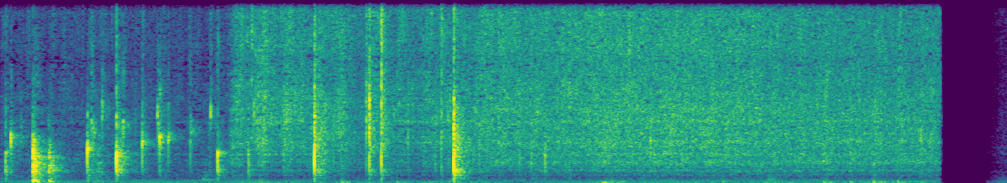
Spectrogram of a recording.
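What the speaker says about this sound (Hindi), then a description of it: "इसमें आप लहसुन डालकर हल्का सा गोल्डन ब्राउन कर लें।" Garlic frying in hot oil: a few sharp stirring clinks up front, then a steady close sizzle and hiss that runs until an abrupt cut to silence.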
